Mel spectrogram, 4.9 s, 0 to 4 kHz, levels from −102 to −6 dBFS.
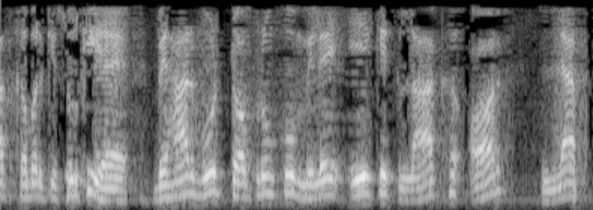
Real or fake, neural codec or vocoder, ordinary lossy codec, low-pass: real; none; AAC, 16 kbps; 3.6 kHz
